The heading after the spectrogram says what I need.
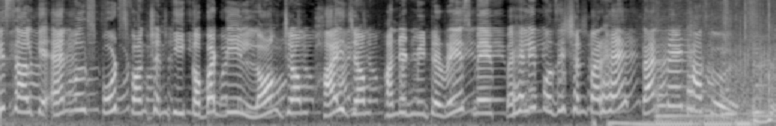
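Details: Adult woman, dubbed film dialogue; normal speech.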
